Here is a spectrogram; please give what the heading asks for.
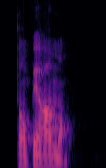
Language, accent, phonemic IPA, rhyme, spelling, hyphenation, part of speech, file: French, France, /tɑ̃.pe.ʁa.mɑ̃/, -ɑ̃, tempérament, tem‧pé‧ra‧ment, noun, LL-Q150 (fra)-tempérament.wav
- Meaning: 1. temperament, character 2. mollifying, tempering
